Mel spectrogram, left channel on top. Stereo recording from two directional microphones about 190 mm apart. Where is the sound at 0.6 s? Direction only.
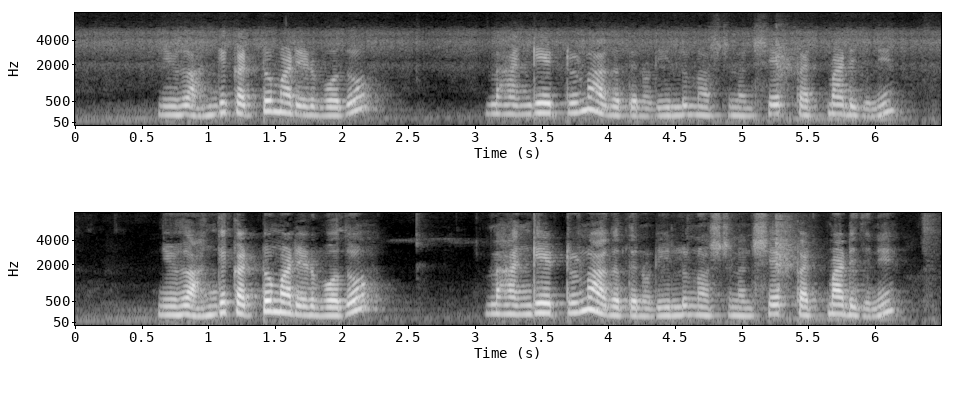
25° right (ahead or behind).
